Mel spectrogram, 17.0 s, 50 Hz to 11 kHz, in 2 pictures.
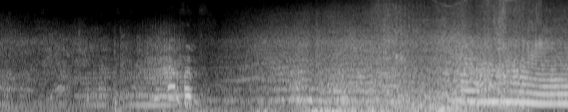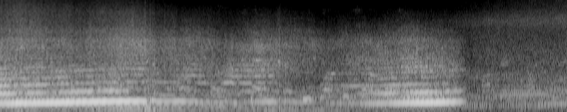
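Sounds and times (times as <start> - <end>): race car passing at full throttle: 0.0 - 17.0.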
